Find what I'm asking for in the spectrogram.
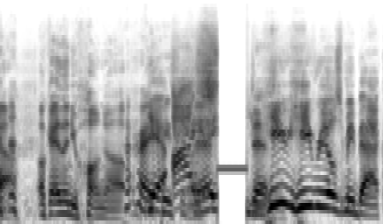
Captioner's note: beep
